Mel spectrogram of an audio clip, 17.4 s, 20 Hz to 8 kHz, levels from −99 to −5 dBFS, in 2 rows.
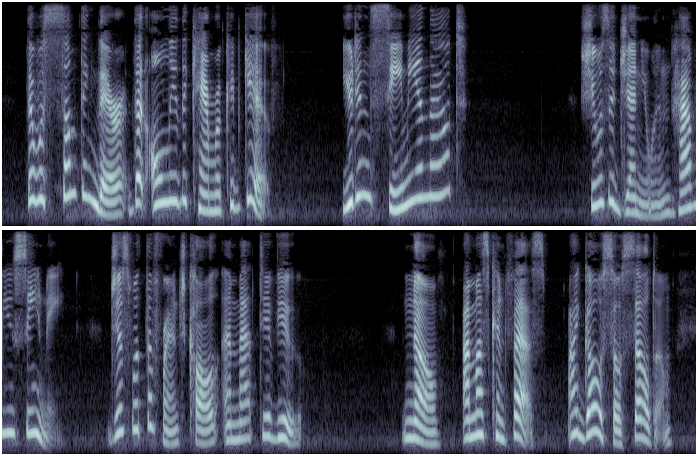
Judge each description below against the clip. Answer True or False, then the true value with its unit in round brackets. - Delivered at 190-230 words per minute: False (155 wpm)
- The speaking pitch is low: False (265 Hz)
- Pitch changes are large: True (7.6 semitones)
